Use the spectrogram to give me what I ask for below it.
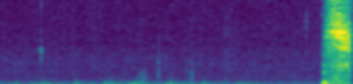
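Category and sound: animal, dog sniffing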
